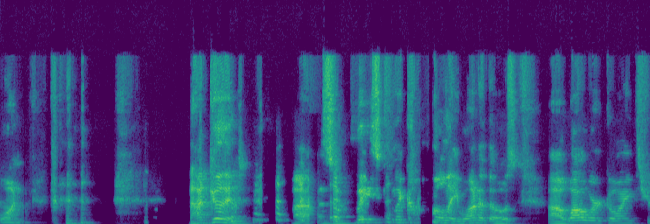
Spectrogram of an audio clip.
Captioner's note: haha; haha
